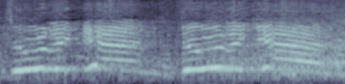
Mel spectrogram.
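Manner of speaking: high, loud, laughing "do it again"; laughing plea. Retold or imitated. Bellhop doubled over begging for a repeat, high and laughing. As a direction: beg through laughter. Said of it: "doubled over like".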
